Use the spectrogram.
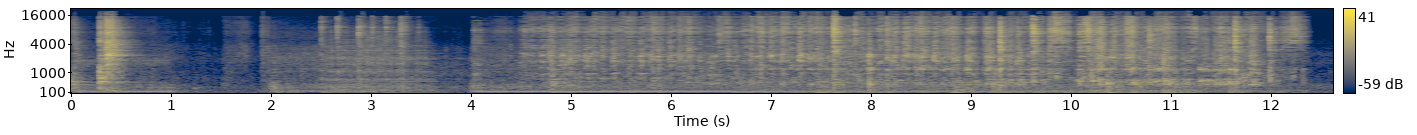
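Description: Oil and flour stirred together in a pan to make a roux for vegan red enchilada sauce, with a spoon scraping and clinking steadily against the pan amid a low sizzle, briefly pausing before continuing.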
